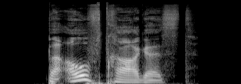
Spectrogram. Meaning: second-person singular subjunctive I of beauftragen
- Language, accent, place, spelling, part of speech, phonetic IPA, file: German, Germany, Berlin, beauftragest, verb, [bəˈʔaʊ̯fˌtʁaːɡəst], De-beauftragest.ogg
